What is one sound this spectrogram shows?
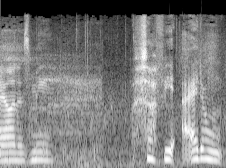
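A woman speaks hesitantly and softly, close by.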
